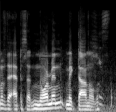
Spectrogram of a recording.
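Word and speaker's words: Norm Macdonald: the episode norman mcdonald that's kind of hard to pronounce that's i think that's why he went with norm mcdonald yeah norman mcdonald because you have to say normand finish with a d and then start over with a and then close your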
